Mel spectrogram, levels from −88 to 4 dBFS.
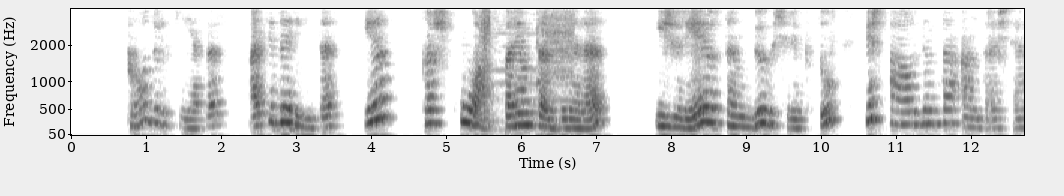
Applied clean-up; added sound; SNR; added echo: neural separator model SepFormer DNS4.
